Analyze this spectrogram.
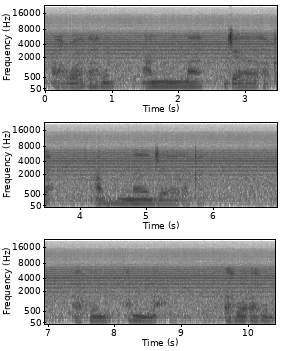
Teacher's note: Amma ahum, amma di sini ada mem sukun bertemu dengan ain. Hukumnya di sini adalah izhar syafawi. Kalau izhar syafawi dibaca jelas, tidak mendengung.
